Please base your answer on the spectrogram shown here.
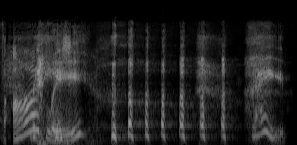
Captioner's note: laughing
